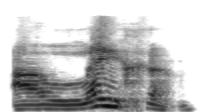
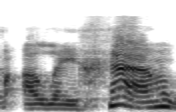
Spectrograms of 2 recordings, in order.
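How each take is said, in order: First: The stress is on the second-to-last syllable. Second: The stress is on the last syllable. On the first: "the trop moved to the second to last syllable" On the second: "Instead of aleichem"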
